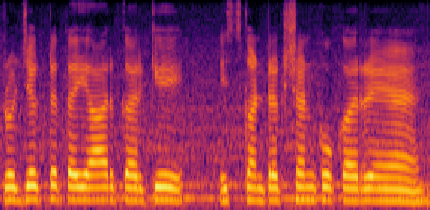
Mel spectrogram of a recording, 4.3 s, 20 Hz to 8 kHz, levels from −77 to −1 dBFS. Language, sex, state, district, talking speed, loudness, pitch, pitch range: Hindi, female, Chhattisgarh, Raipur, 140 wpm, -13 LUFS, 180 Hz, 170-185 Hz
